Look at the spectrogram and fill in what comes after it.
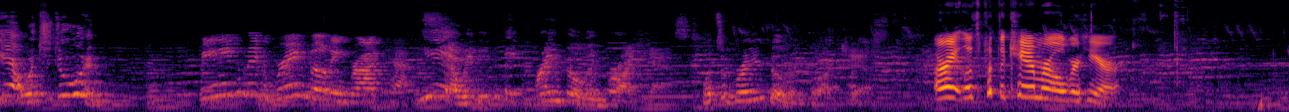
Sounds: speech
music

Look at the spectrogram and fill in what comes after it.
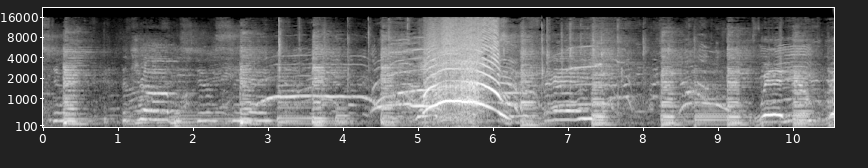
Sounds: speech
male singing
music

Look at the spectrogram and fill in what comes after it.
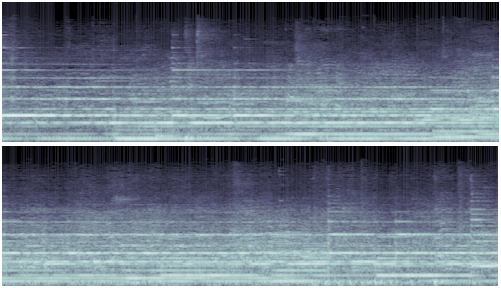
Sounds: music

